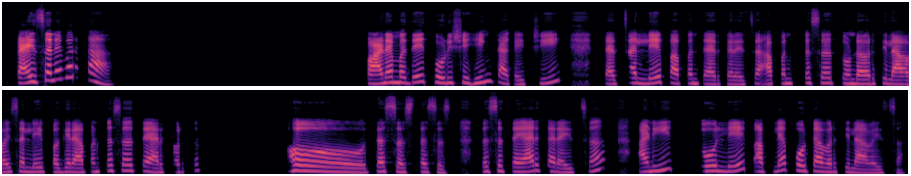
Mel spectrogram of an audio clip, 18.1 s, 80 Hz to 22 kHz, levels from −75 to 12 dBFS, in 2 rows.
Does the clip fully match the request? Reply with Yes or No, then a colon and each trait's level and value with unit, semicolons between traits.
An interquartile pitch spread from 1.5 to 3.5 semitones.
No: average, 4.1 semitones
